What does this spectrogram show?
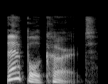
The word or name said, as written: applecart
